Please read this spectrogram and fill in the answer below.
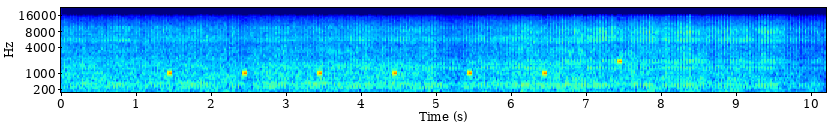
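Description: Electronic countdown beeps: six short beeps one second apart on the same pitch, then one higher beep a second later, over a steady noisy hum with a rattly texture that starts fading near the end.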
